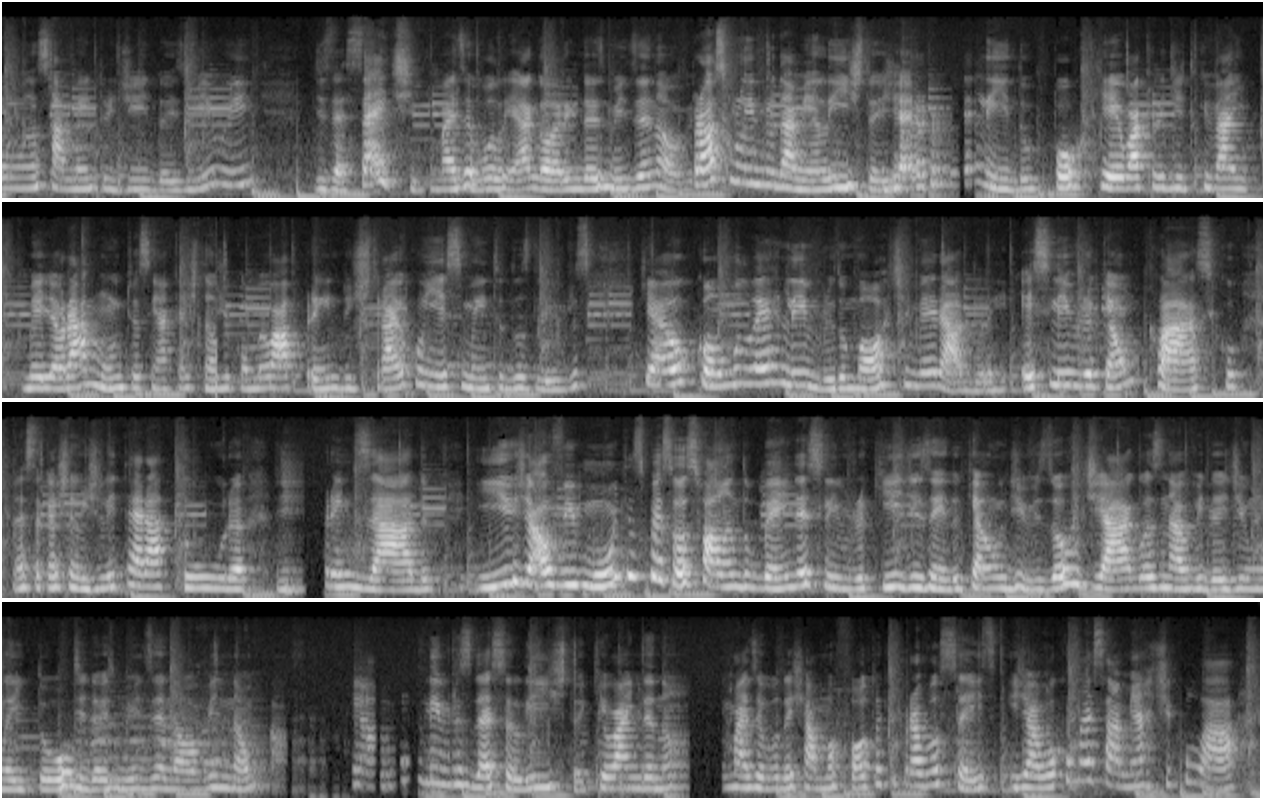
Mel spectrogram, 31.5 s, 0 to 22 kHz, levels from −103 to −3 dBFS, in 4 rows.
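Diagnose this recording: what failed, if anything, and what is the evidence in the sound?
The failure is in the codec and transport chain: AAC frame loss with concealment at 5.49–6.16 s, 17.54–17.85 s, 25.22–26.32 s and 27.82–28.22 s. Each patch sounds smeared, noisy or phasey, as the decoder rebuilds missing frames from the last good spectrum. The first and third are scattered dropouts with longest runs of around a tenth of a second. On a spectrogram these show as frozen, blurred spectral bands, and the waveform shows softened, dipping envelopes.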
